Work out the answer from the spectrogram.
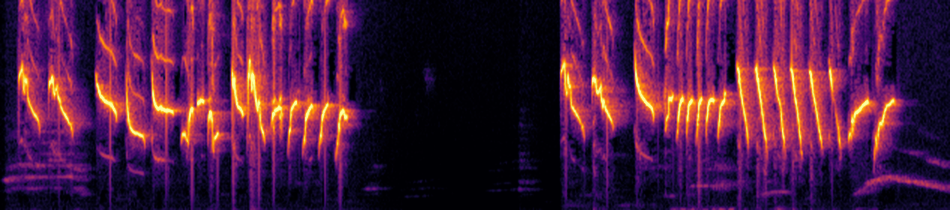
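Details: Dakun white-eye singing energetically, used as a lure to get other white-eyes singing quickly: two bursts of rapid, high, sharply falling twittered notes, about three seconds each, separated by a pause, ending with a soft rising whistle.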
